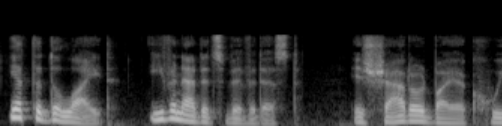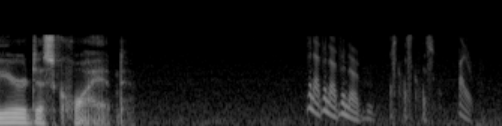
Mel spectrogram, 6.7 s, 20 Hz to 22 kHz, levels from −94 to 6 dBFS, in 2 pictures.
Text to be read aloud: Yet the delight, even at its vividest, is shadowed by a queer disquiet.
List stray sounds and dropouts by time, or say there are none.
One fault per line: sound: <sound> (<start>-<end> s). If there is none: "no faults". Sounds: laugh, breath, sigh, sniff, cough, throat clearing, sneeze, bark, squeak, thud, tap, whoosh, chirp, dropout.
sound: chirp (5.4-6.5 s)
